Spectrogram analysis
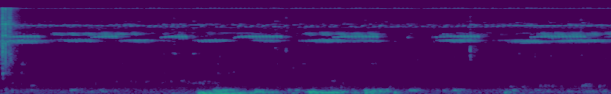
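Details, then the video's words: Crickets chirp on a cold night near a tent at a forest edge: rapid high pulsed trills repeated in quick bursts, over a low rumbling murmur of camp movement. "ENJOYING THE SOUND OF CRICKETS ON A COLD NIGHT"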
